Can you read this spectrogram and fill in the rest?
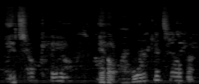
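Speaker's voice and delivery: soft, quiet reassurance; calmest voice. Retold or imitated. Radio host calming the caller, quietly soothing. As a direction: settle it gently. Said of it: "Just the calmest way".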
